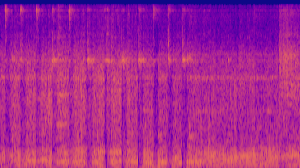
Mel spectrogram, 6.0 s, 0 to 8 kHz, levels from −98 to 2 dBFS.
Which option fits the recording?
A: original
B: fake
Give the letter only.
B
